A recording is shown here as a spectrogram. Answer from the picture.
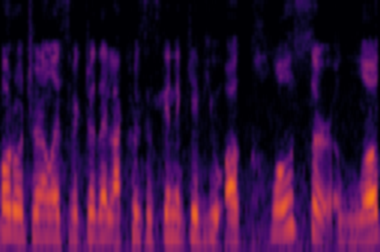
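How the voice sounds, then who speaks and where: A woman with a plain, everyday voice speaks at a fairly high pitch with fairly even intonation. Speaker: television news reporter. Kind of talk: TV news field reporting, live stand-up. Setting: outdoors, on location.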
